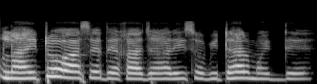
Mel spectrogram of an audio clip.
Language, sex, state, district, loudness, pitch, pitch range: Bengali, female, Assam, Hailakandi, -15 LUFS, 265 Hz, 260-290 Hz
